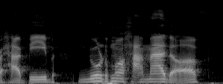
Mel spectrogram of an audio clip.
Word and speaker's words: Khabib Nurmagomedov: Khabib Nurmagomedov, and I swear to you that's how you pronounce the name, versus Justin Gaethje.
